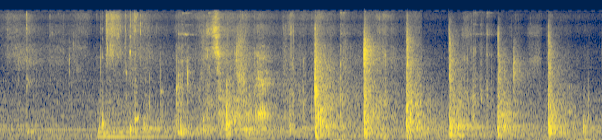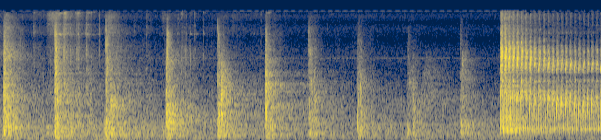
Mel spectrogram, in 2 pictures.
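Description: Footsteps thud quickly up a stairway.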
